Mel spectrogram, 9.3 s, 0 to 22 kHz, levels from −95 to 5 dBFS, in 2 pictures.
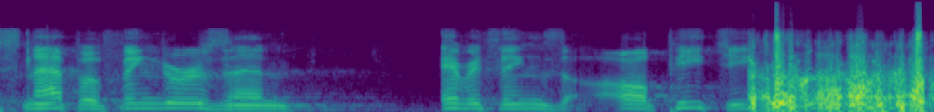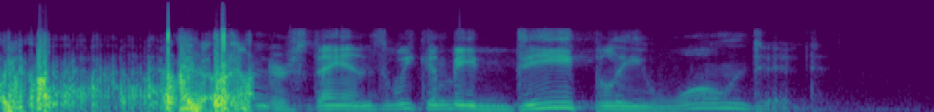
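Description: From 3.73 to 6.02 s, a codec payload misread: octet-aligned AMR bits decoded as bandwidth-efficient, so the speech becomes garbled warbling noise, smeared broadband on a spectrogram.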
